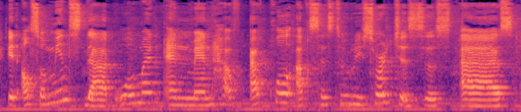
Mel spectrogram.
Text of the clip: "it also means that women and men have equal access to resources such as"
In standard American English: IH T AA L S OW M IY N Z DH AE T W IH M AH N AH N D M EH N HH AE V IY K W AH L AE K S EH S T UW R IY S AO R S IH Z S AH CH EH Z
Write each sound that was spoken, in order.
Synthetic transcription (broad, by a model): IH T AA L S OW M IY N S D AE T W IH M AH N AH N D M EH N HH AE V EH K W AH L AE K S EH S T UW R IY S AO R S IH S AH S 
